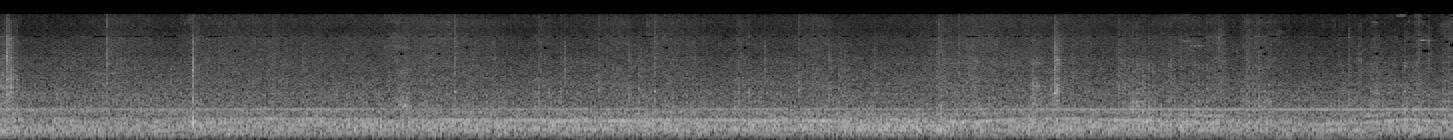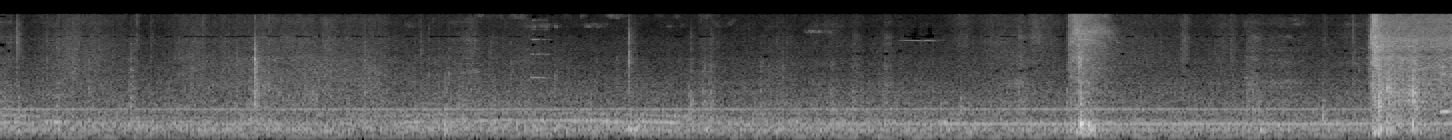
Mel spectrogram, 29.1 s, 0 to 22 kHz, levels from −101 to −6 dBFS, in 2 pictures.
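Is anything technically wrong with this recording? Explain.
Yes. From 6.46 s to 8.46 s a stretch of about 2.0 s of the programme plays a second time, with a small blip at the point where playback jumps back. This is a stream segment repeated: the player fetched or queued the same chunk of the stream twice and played both copies in sequence. The audio loses its place in time and restates material that was already heard.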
